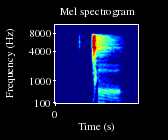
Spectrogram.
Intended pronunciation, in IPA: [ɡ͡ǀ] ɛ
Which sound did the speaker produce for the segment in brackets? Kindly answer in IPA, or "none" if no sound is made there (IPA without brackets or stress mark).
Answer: ǀ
